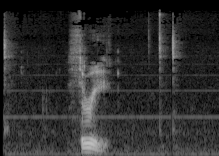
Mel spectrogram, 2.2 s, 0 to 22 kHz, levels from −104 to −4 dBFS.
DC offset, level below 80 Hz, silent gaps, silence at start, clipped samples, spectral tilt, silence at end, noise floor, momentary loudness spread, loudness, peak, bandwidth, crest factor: under 0.1%; -70 dBFS; none; 0.05 s; under 0.1%; -2.5 dB/octave; 0.4 s; -65 dBFS; 12 LU; -38 LUFS; -14 dBFS; 16.5 kHz; 26 dB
